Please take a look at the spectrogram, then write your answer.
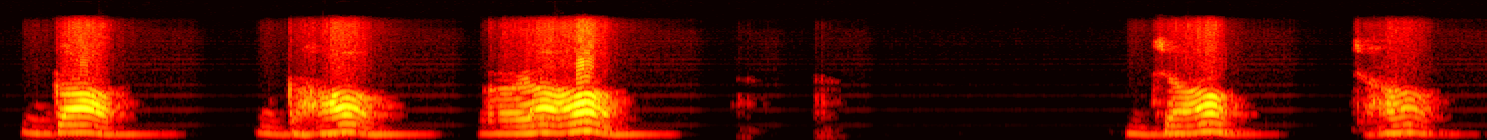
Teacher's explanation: इनमें बोलने में हल्का सा टाइम लग रहा है और थोड़ी झन्नाहट होती है गले में बोलने में। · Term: सघोष वर्ण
